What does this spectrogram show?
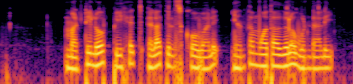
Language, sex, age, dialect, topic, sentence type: Telugu, male, 41-45, Utterandhra, agriculture, question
